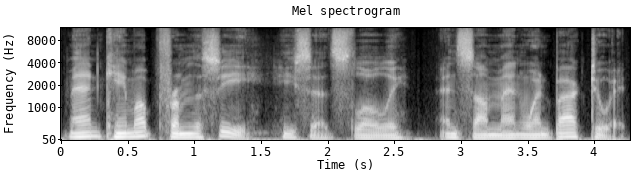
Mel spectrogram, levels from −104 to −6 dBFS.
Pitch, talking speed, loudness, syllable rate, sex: 95 Hz, 225 wpm, -17 LUFS, 4.4 syllables/s, male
